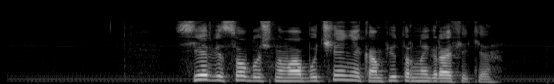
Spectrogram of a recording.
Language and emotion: Russian, neutral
